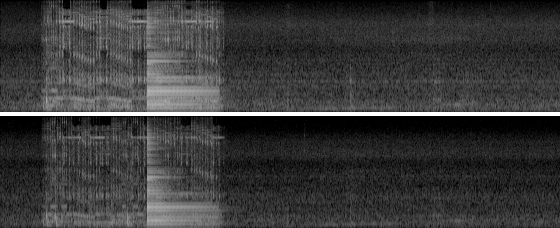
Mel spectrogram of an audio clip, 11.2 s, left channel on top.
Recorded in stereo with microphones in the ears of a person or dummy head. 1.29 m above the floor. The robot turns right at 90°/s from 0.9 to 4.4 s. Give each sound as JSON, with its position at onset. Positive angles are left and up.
{"t": 0.0, "sound": "an insect", "azimuth_deg": 90, "distance_m": 0.8}
{"t": 2.9, "sound": "a guitar", "azimuth_deg": -15, "distance_m": 0.6}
